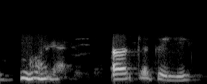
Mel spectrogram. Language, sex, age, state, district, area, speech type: Hindi, female, 60+, Madhya Pradesh, Betul, urban, conversation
